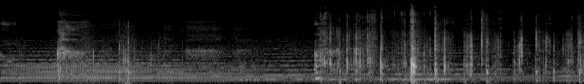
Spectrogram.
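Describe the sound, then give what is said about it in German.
Horse hooves clip-clopping in a radio drama of an opera, sparse hoof strikes at first, then busier, irregular clopping after about three seconds, heard over sustained tones at moderate loudness. “Komm auf mein Pferd. Ich rette dich.”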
